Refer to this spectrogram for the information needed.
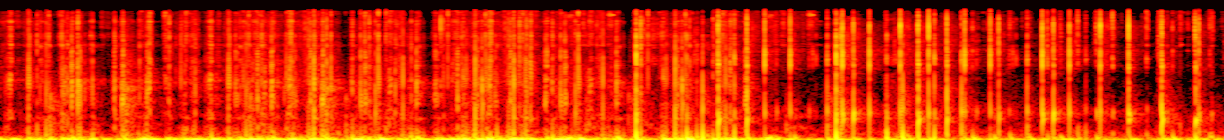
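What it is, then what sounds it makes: Ceramic light-up Christmas tree. Fingernails scratch and tap the body of a small white ceramic light-up Christmas tree with colored bulbs. Dense, dry scratching runs throughout, broken by quick, sharp clicks that grow more distinct in the second half, all over a steady low rumble.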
